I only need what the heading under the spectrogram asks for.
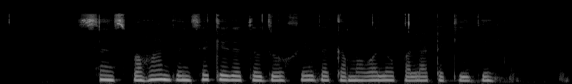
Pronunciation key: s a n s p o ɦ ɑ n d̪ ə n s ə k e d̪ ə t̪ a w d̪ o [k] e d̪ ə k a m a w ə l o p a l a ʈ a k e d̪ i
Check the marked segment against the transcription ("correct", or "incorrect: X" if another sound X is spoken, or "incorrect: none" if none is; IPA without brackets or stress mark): incorrect: x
